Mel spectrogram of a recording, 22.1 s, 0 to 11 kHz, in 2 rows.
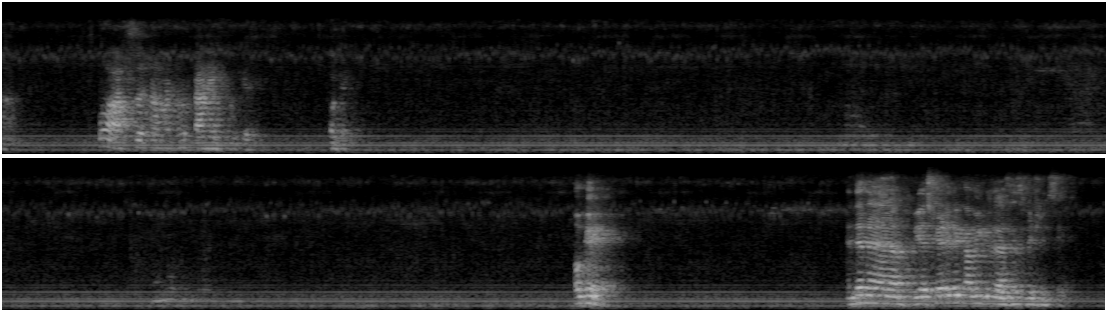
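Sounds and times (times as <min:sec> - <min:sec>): steady low hum: 0:00.0 - 0:22.0
faint high hiss: 0:00.9 - 0:21.8.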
